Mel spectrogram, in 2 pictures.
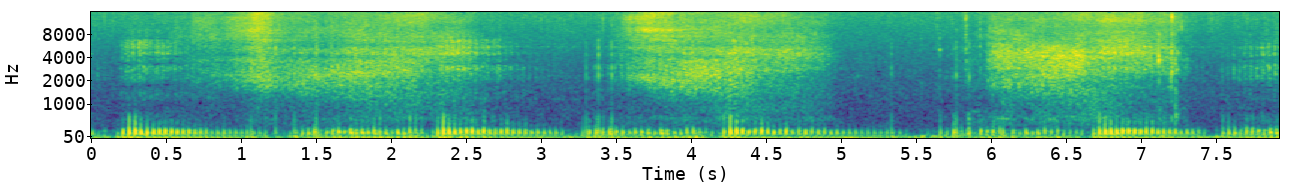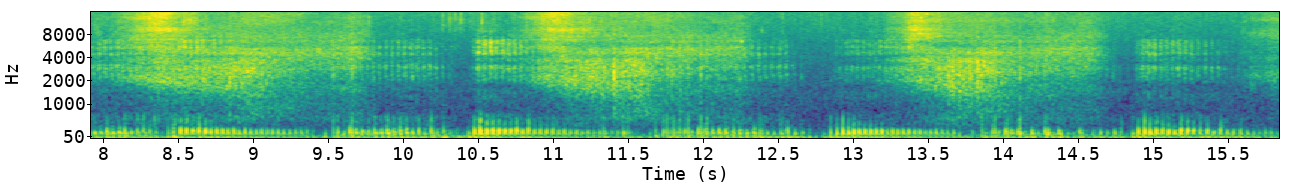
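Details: Pet cat Mango, brushed while resting on a table, keeps up a steady low purr in rhythmic inhale-exhale swells roughly every two seconds, accompanied by soft rasping brush strokes.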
